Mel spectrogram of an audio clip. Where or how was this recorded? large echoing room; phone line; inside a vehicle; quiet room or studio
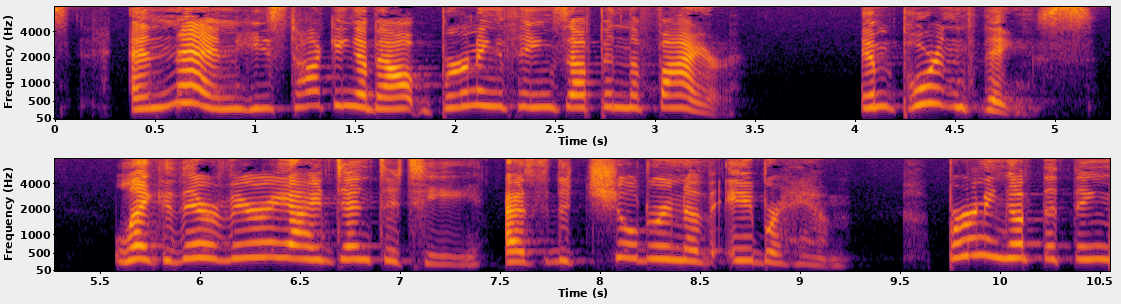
large echoing room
